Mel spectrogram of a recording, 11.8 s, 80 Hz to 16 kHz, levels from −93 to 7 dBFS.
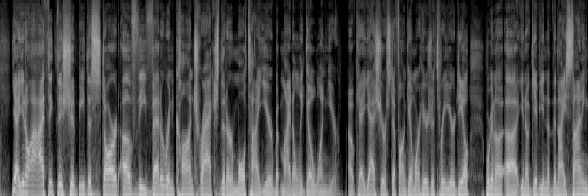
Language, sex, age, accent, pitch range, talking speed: English, male, 30-49, American, 105-125 Hz, 220 wpm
